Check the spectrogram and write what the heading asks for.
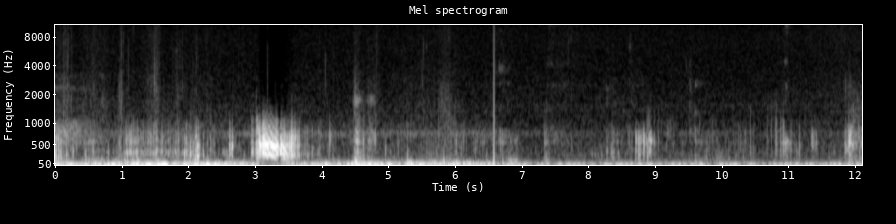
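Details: Irregular gurgles and rumbling bursts, loudest early then quieter, with scattered squelches; bowel sounds from a stomach that growled loudly after exercising on an empty stomach, which made the person feel unwell, with digestion sounds also included.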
